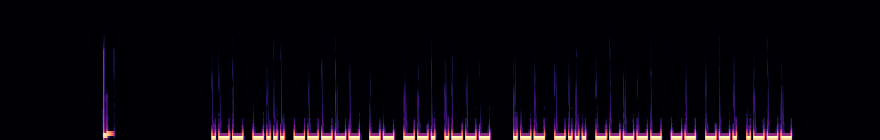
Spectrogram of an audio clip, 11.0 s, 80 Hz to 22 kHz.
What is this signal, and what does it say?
Morse code, heard as a keyed tone, about 28 wpm, 700 Hz. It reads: WB0MGJ WB0MGJ
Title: USA Call Signs Repeated 2x 28wpm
